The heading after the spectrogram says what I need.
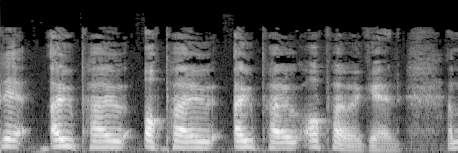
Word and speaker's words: Oppo: I've always said that um opo should be pronounced Oppo based on the fact that we had someone on the show on PSC one time who worked for Oppo and he called it Oppo and so I've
